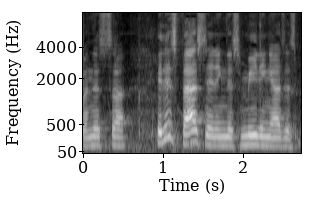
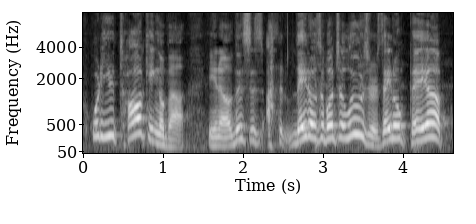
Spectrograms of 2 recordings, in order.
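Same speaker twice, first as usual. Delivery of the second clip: imitating a furious Trump, much higher and louder; furious Trump rant; 8 semitones higher, 4 dB louder than usual. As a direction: blow up like a frustrated president. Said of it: "he was getting frustrated and furious".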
